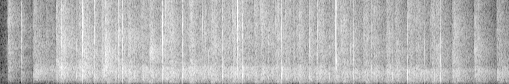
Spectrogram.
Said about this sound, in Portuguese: Gostaria de convidar os nobres edis para que, de pé, desse uma salva de palmas para a nossa presidente da casa, para essa exclamação, né, tão bem colocada.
